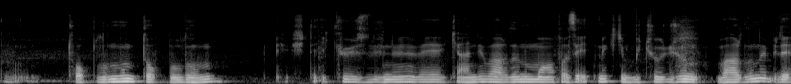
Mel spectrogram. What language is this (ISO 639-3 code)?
tur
